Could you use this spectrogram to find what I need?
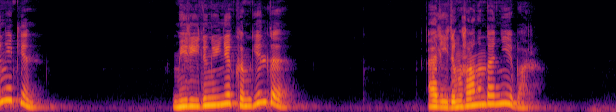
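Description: A woman reads aloud clearly into a close microphone, in short phrases with pauses.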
